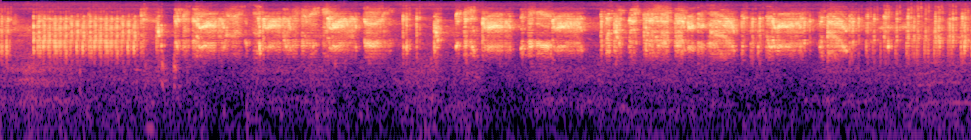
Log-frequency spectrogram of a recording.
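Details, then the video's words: A chorus of swiftlets in a swiftlet house: harsh, high chirps and squeaky notes packed together in long, continuous bursts, broken only by short gaps. "Rumah burung walet ku"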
